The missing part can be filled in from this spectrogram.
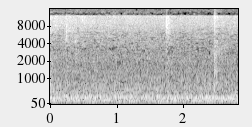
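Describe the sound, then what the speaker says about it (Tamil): Onions and dried chillies frying in hot oil for a spicy Tamil egg fried rice, giving a steady, dense sizzling hiss that holds throughout, with a few faint spits and crackles rising above it. "அந்த எண்ணெய் நல்லா சூடானதுக்கப்புறம் என்ன பண்ணுறோம், இந்த மாதிரி வெங்காயத்தை போட்டுட்டு காஞ்ச மிளகா போட்டுக்கலாம்."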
